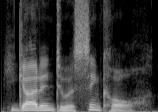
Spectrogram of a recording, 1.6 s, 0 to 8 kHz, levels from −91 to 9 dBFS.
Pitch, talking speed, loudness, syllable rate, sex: 125 Hz, 225 wpm, -16 LUFS, 4.7 syllables/s, male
